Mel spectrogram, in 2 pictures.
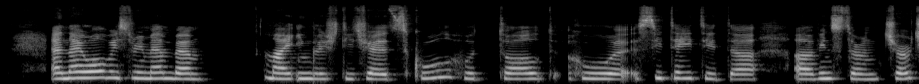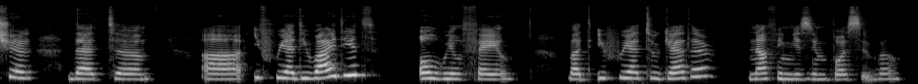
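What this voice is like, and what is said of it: Mixed French, British, Ukrainian accent. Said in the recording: “you seem so British, even in your accent a little bit a mix of French, British, and Ukrainian”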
